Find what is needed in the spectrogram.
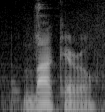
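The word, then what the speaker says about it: vaquero: So, Vakerero is obviously Spanish. But as far as I can understand from a documentary I watched, Vero. Uh there there's not really a V in there, even though obviously spelled with a V in English. They would say more something like Bero with a BBA.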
